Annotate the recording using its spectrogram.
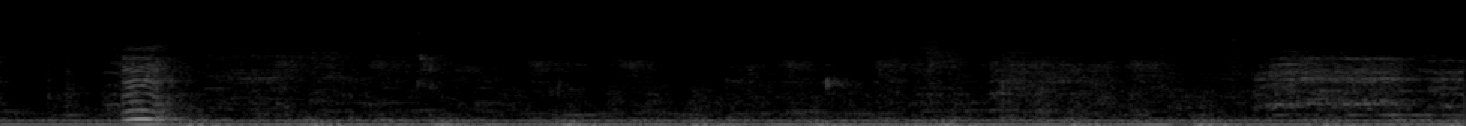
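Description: A young woman chews and smacks her lips.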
